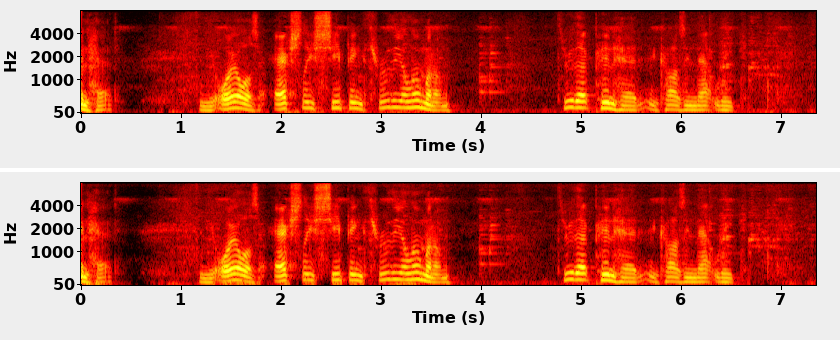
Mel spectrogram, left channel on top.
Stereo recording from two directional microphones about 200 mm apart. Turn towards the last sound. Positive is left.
turn(degrees=0)  # may be behind; listen again after turning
